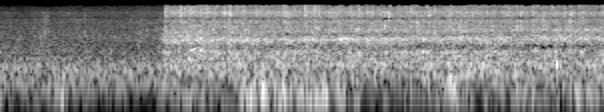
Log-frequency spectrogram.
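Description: A small creek running over rocks and into shallow pools: a steady rushing of water that gets louder about a second and a half in.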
